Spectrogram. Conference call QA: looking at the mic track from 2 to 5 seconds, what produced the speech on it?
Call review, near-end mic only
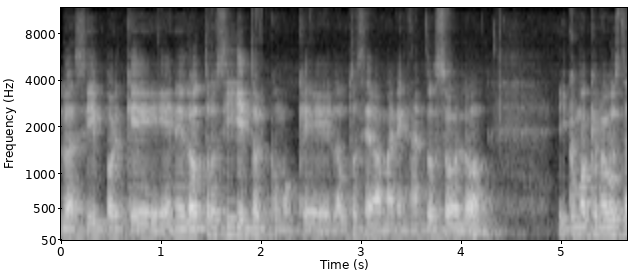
echo only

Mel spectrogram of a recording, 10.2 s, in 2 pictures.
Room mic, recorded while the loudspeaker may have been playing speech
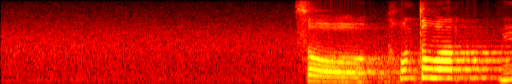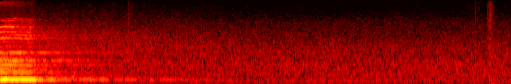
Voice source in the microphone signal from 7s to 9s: neither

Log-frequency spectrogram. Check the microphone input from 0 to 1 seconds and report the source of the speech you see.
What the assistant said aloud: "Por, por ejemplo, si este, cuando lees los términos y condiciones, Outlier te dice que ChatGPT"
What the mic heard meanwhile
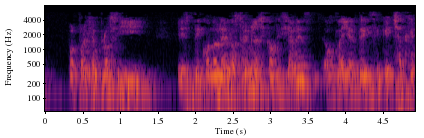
echo only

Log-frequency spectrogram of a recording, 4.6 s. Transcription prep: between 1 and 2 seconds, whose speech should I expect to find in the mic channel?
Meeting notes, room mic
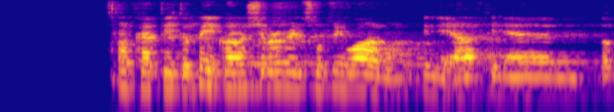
user only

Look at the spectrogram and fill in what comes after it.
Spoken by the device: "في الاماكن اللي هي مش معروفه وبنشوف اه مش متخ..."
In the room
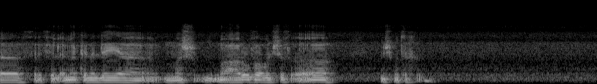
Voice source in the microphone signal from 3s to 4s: echo only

